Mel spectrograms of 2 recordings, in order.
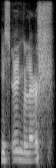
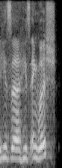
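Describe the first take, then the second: First: Slow, low, soft put-on English accent; Henry's English accent. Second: Said in the usual way. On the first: Player demonstrating the character, slow English accent. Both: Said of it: "I have to do a Henry voice".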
